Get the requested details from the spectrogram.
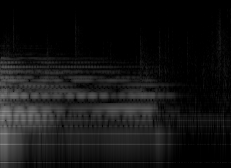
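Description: A piano plays a few slow notes.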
